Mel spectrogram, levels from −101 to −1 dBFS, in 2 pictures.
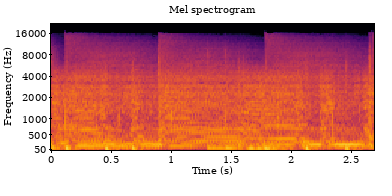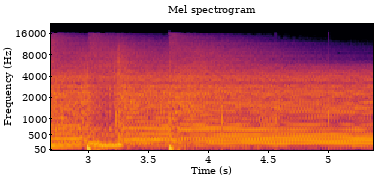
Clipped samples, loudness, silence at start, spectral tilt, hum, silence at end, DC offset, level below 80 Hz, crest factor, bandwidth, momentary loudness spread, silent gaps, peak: under 0.1%; -20 LUFS; 0 s; -5 dB/octave; none; 0 s; under 0.1%; -30 dBFS; 16 dB; 16 kHz; 3 LU; none; -4 dBFS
